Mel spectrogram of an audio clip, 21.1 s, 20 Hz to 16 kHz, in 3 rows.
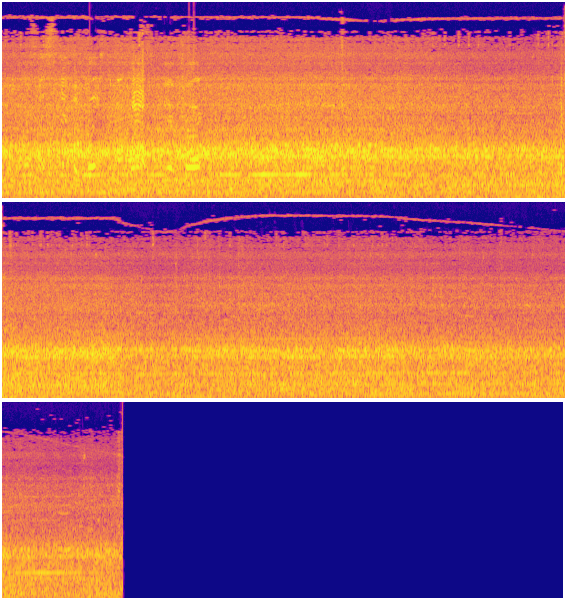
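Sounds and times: truck engine and road noise: 0:00.0 - 0:15.6.

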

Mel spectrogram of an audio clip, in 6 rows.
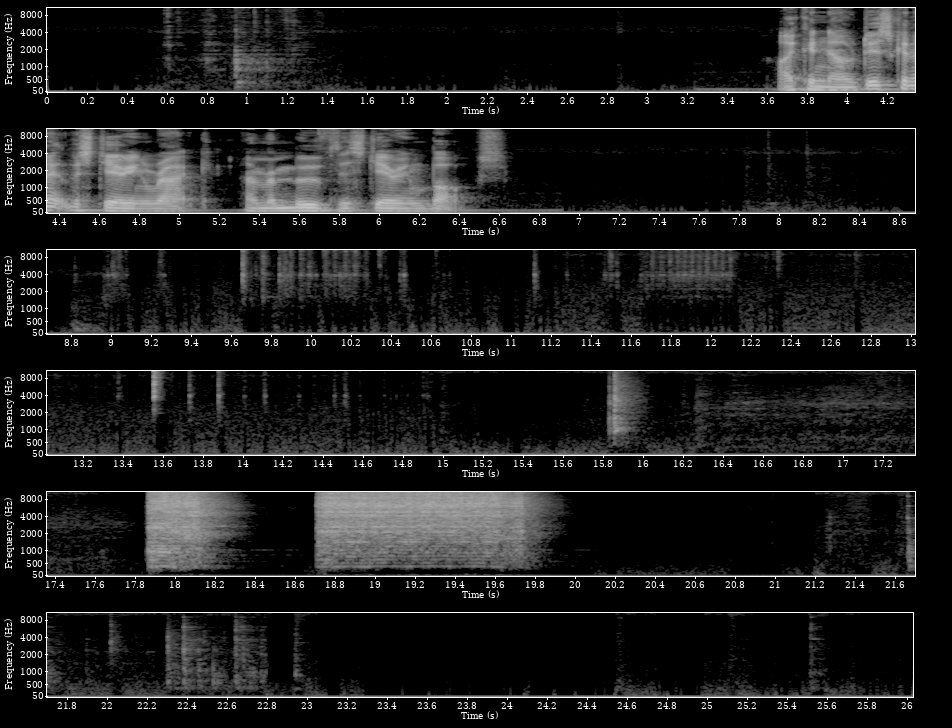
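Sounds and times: loud mechanical tool bursts: 0:17.8 - 0:19.9.

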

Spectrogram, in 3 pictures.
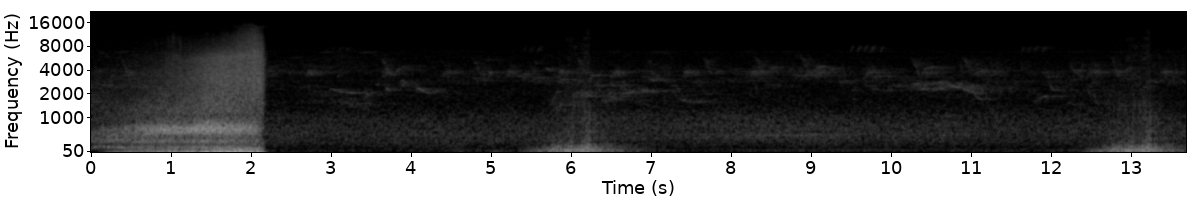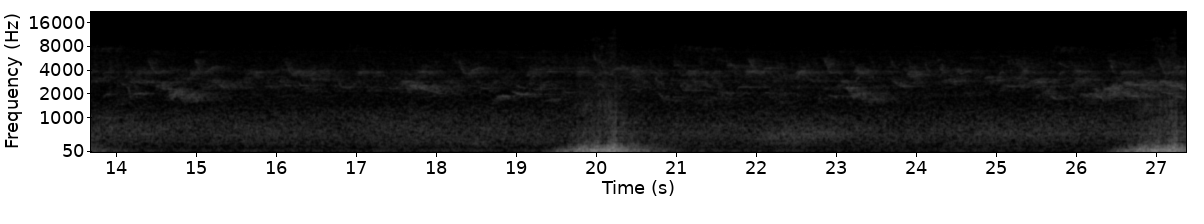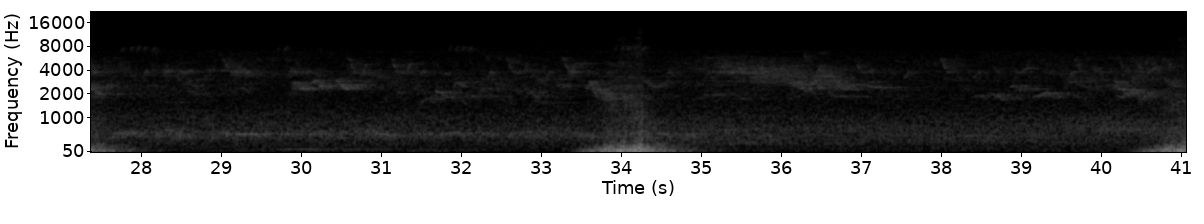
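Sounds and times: soft whooshes: 0:00.0 - 0:02.2, 0:33.6 - 0:34.8, 0:40.6 - 0:41.0.

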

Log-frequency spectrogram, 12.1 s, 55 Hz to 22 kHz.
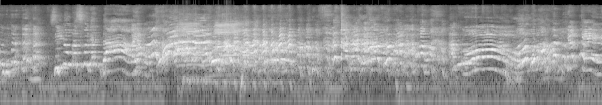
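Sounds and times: women and girls laughing: 0:03.0 - 0:12.0.

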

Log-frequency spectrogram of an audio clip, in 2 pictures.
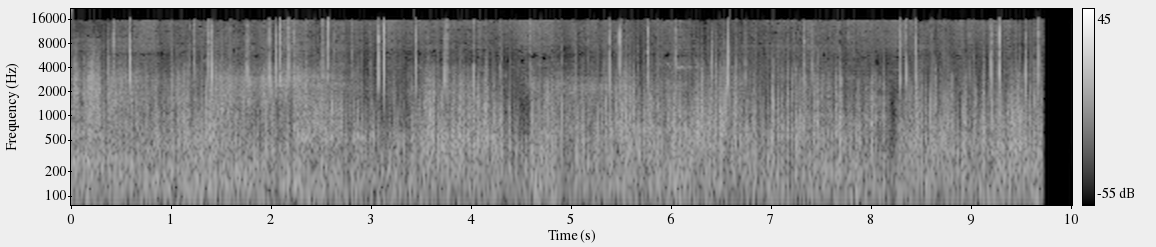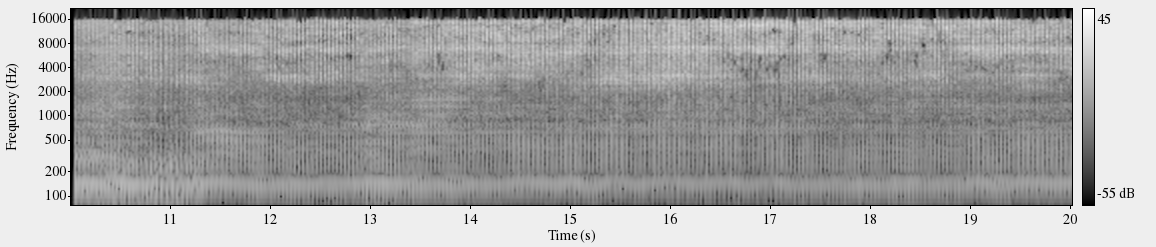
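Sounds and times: motorcycle engine idling: 0:10.0 - 0:20.0.

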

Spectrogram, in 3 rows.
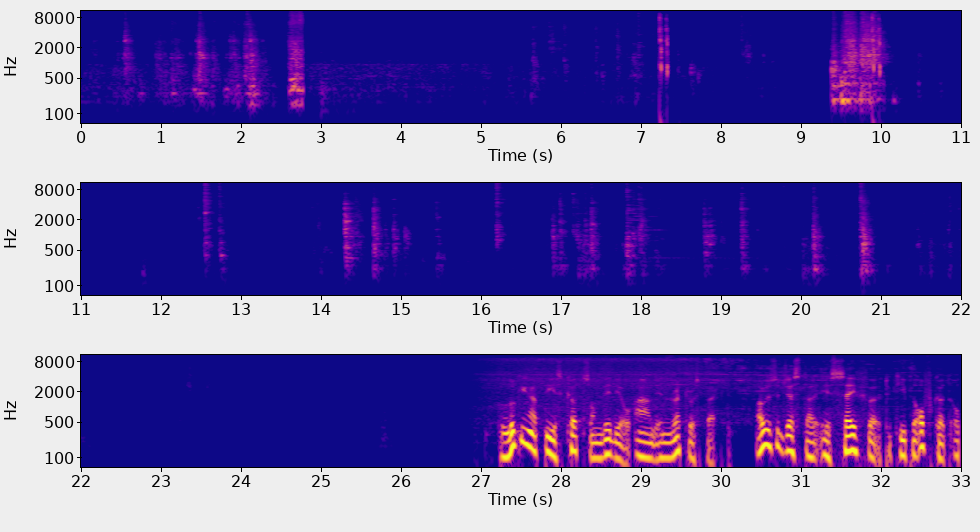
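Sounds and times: loud scrape: 0:02.6 - 0:03.0.

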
